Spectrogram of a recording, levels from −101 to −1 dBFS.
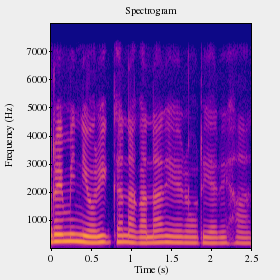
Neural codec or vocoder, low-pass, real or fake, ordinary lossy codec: none; 7.2 kHz; real; none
